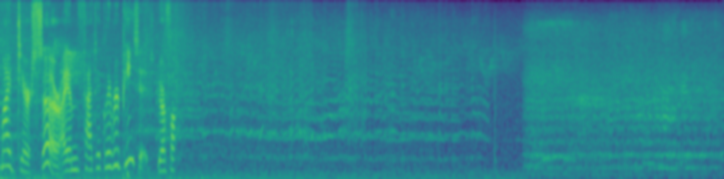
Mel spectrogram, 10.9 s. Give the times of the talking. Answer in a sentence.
The talking can be heard from 0.0 to 2.6 s.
